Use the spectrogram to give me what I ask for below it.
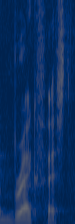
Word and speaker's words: breakfast: Então, como o break tá alto e o fast tá baixinho, seria breakfast.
